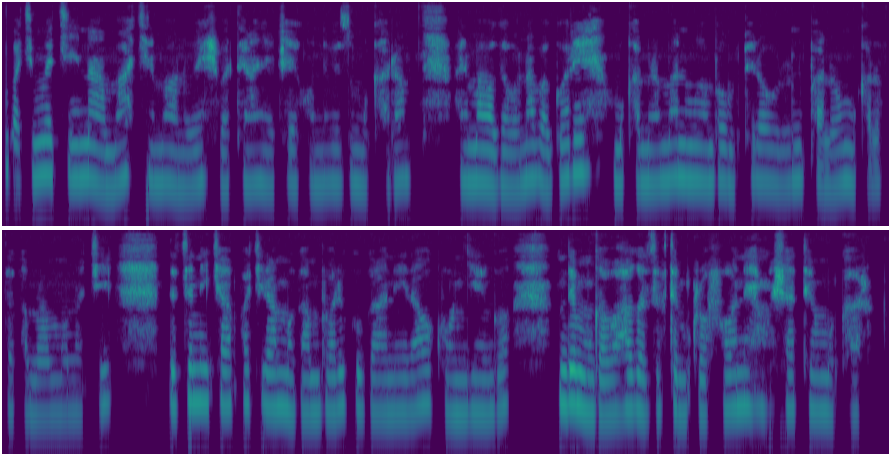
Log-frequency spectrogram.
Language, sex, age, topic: Kinyarwanda, male, 18-24, government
